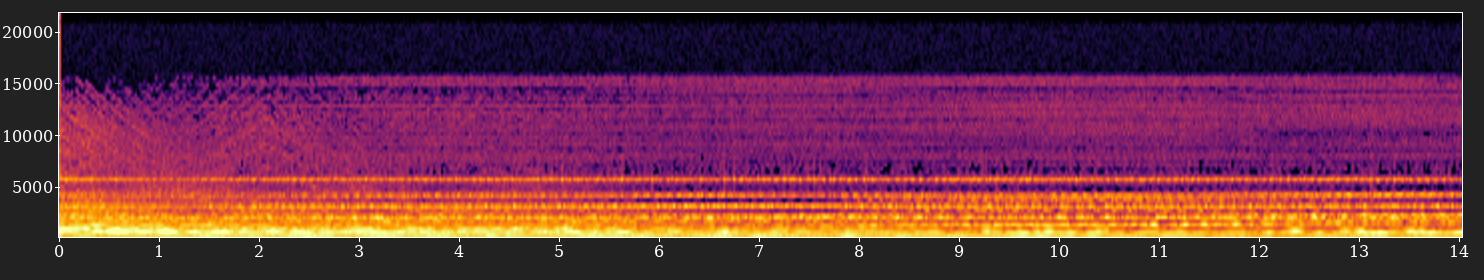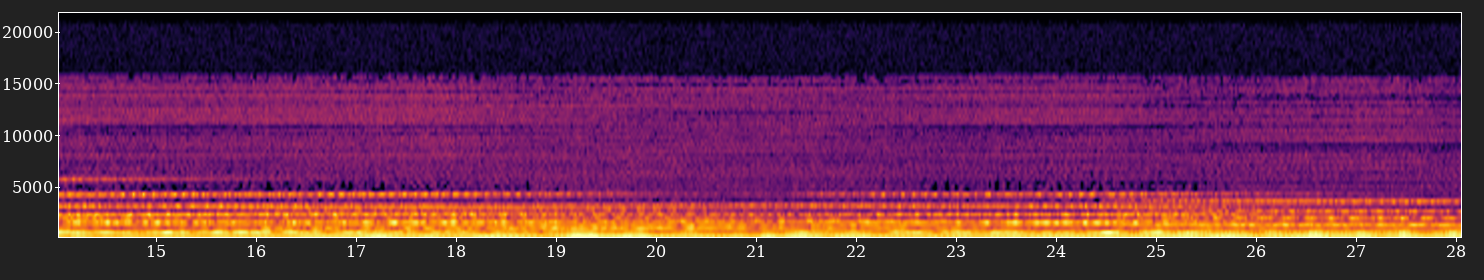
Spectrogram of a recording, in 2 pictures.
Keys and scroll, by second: 4.3 s, 6.7 s, 15.3 s, 23.9 ctrl+z.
